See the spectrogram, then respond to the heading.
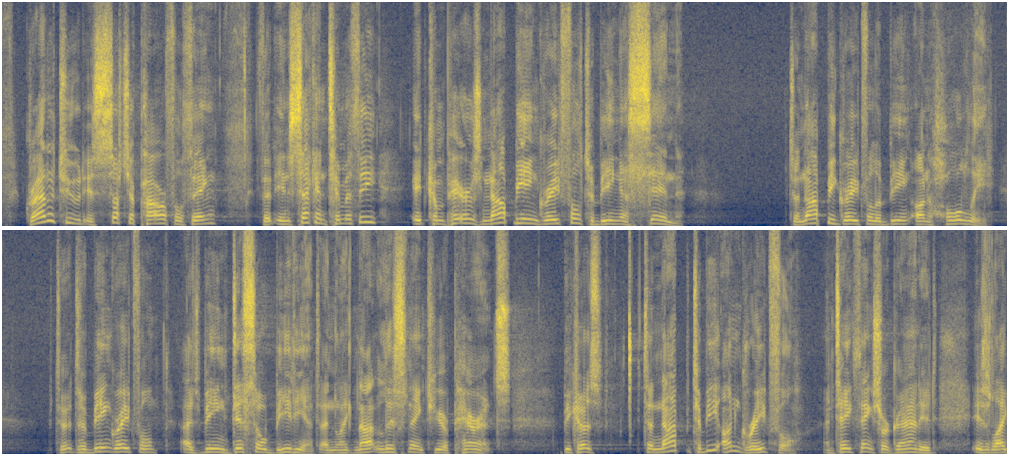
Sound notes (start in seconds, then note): none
